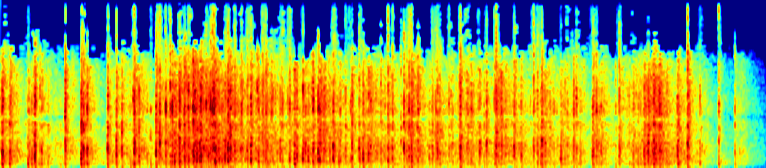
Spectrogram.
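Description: Firecrackers going off on the ground in a rapid, continuous crackle of bangs that thins out and dies away near the end.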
